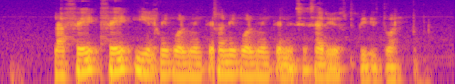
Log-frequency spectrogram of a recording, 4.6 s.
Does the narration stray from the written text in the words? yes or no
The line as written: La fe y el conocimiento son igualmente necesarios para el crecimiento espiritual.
yes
